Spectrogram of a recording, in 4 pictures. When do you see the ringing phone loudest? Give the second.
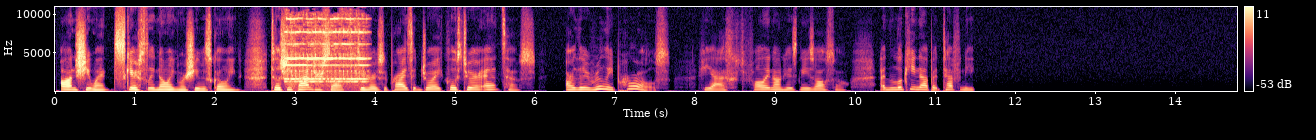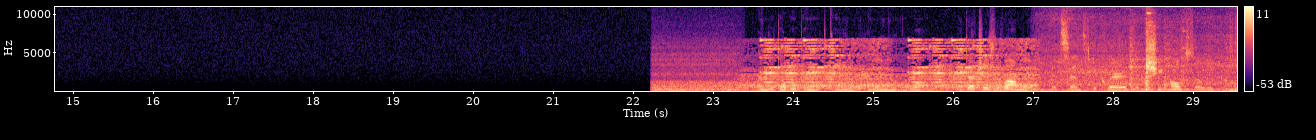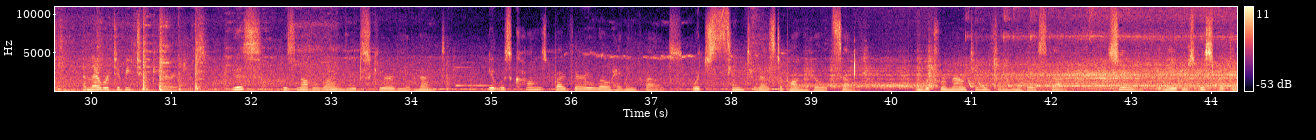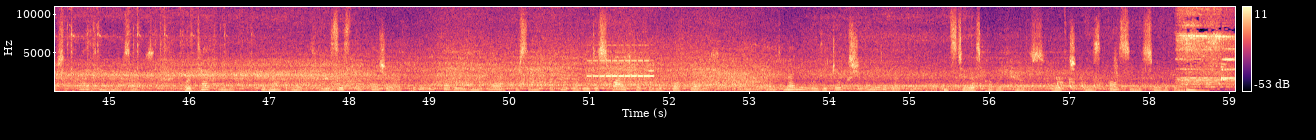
3 s.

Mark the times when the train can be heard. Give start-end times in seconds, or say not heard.
22.2-59.0.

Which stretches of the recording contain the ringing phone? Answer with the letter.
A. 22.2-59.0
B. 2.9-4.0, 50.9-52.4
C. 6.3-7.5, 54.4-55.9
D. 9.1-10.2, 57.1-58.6
B.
